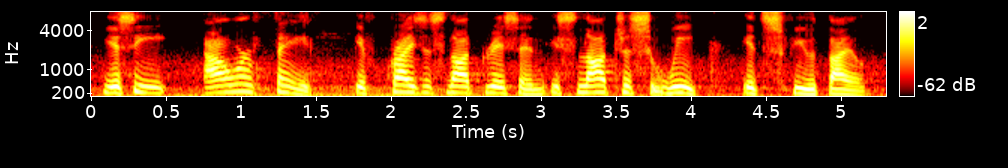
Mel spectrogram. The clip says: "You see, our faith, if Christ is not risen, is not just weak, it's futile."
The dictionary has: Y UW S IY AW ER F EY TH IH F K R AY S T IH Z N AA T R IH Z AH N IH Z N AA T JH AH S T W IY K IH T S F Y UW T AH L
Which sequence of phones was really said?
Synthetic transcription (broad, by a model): Y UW S IY AW ER F EY TH IH F K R AY S IH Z N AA T R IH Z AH N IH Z N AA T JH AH S T W IY K IH T S F Y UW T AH L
